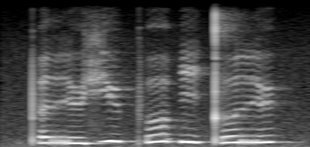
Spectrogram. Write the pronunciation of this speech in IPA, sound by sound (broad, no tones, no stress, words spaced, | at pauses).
pʼərʉfʲʉː pʼo ʔiːkʼorʉ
